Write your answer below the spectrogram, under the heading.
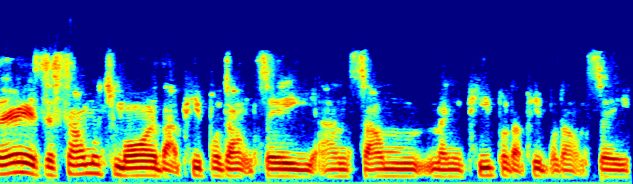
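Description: Speaking at a fairly quick pace with a Dublin accent, a man at medium pitch is captured in a dry, close sound with no echo. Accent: Irish (Dublin). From Ireland, Dublin. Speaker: actor and writer. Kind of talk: casual interview. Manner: animated.

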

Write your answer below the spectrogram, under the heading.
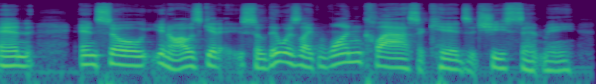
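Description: This man has an unremarkable speaking voice pitched fairly high. He talks at a fairly slow pace with lively intonation. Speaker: podcast host. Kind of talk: interview.

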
